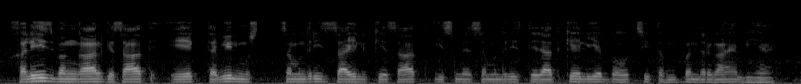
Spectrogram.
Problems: constant background noise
